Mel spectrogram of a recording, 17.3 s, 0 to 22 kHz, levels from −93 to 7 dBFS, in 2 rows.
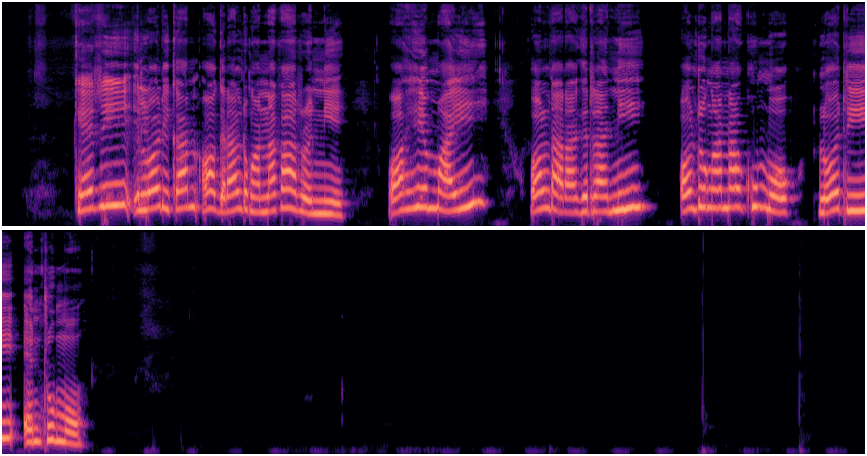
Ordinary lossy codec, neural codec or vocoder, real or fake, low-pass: none; vocoder, 44.1 kHz, 128 mel bands every 256 samples, BigVGAN v2; fake; none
